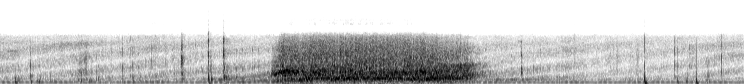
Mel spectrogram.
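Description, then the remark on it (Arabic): A single iftar cannon blast bursts out loud and broad, its roar holding for about four seconds before cutting off, over a steady low hum with scattered faint clicks and no talking. “أيها السادة إلى مدفع الإفطار”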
